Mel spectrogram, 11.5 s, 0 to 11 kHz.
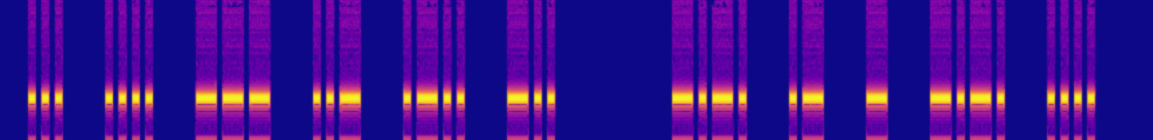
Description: Morse code, heard as a keyed tone, about 18 wpm, spaced as for 12 wpm, 1000 Hz. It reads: SHOULD CATCH
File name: qotdfiles / 12wpm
